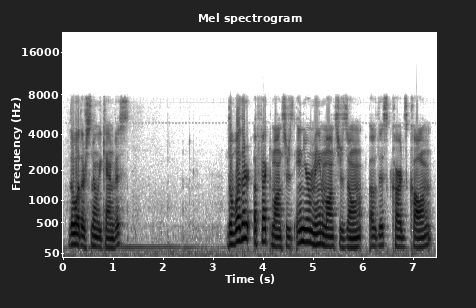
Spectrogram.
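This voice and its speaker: A man's voice: medium pitch, warm tone. Man reading card text, slightly muffled. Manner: halting, stumbles over card wording with fillers. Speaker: YouTube deck presenter.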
